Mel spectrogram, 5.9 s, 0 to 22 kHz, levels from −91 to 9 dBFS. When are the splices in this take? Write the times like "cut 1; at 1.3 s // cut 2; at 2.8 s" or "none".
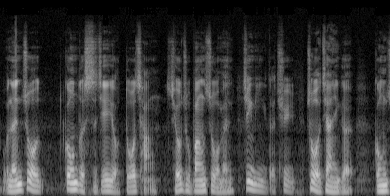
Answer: cut 1; at 2.4 s // cut 2; at 3.6 s // cut 3; at 4.5 s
